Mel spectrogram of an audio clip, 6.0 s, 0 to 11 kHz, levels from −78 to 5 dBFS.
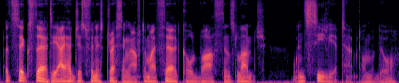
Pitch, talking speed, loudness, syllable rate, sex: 80 Hz, 210 wpm, -22 LUFS, 5.3 syllables/s, male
